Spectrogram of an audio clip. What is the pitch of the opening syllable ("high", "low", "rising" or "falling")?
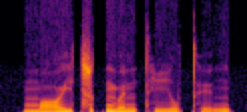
rising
